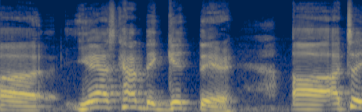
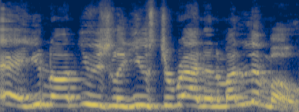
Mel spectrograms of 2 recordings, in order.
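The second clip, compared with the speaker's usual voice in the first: put-on Jersey Italian accent, pitched up; 7 semitones higher than usual. Speaker acting out a character's line from a scene being described, jersey italian guy accent. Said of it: "talking like a Jersey Italian guy".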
